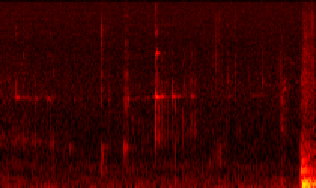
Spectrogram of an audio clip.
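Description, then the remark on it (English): Someone sips a drink from a glass: faint, scattered clinks and small liquid sounds, then a sudden loud, low thump at the very end. No one speaks. “Let me take a, a sip of my drink before I start talking about highly questionable.”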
